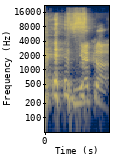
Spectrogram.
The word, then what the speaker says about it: Onyeka: Onyeka. I call him Onyeka. And you always get Korkmaz's name wrong too. Wait, what is it again? Onyeka what? Onyeka Okongwu.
